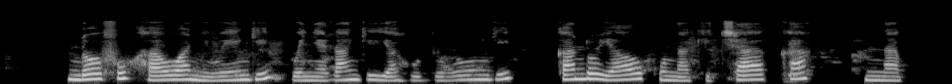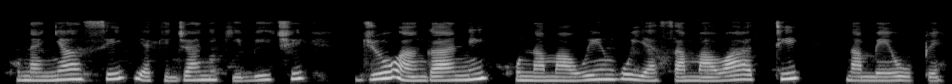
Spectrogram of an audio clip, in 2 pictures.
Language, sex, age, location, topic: Swahili, female, 18-24, Mombasa, agriculture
